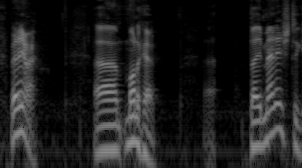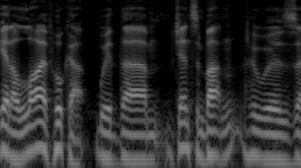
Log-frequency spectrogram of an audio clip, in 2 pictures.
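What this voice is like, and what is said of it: Usual voice. Nothing is said of it.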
